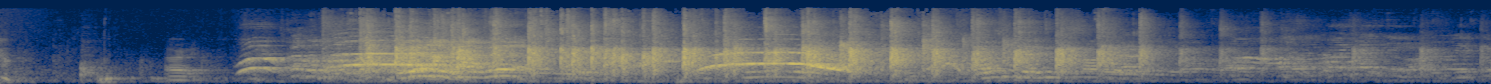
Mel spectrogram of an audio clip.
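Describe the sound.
Audience applause rises after a brief moment of quiet, with rapid, dense clapping lasting several seconds, mixed with cheering voices and some whoops, then gradually thinning toward the end.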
